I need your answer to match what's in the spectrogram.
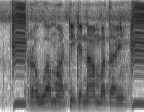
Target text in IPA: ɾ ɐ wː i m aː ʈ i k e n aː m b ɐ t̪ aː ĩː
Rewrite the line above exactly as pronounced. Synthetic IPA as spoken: ɾ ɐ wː a m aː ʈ i k e n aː m b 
